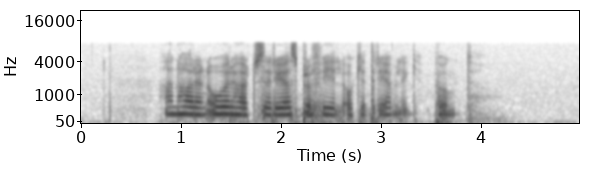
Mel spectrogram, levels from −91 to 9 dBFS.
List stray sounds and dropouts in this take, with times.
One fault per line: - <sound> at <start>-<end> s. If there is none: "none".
none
